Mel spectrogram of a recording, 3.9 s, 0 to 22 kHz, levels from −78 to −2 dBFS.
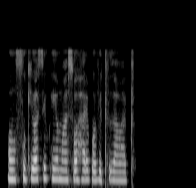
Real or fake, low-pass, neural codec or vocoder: fake; 7.2 kHz; codec, 16 kHz, 4 kbps, X-Codec, HuBERT features, trained on general audio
